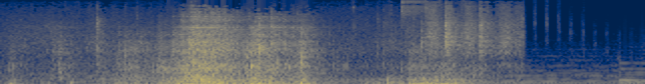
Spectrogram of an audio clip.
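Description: Rustling, rubbing handling noise with low bumps from a hand on the camera close to the microphone, loudest about two seconds in. About five seconds in it cuts to background music with steady held tones.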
